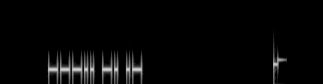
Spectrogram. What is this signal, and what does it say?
Morse code, heard as a keyed tone, about 40 wpm, 700 Hz. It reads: 8NA
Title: Common Cut Numbers - 3-Digit 40wpm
